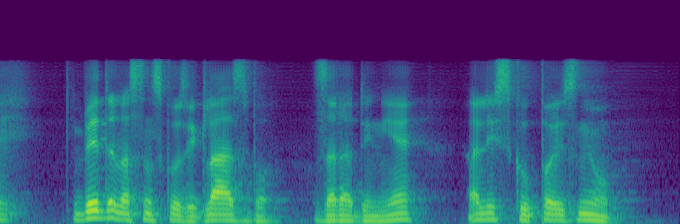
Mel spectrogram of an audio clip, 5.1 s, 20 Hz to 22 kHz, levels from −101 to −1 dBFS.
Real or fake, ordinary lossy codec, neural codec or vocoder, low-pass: fake; none; codec, 16 kHz, about 1 kbps, DyCAST, with the encoder's durations; 7.2 kHz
